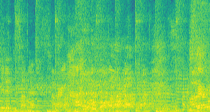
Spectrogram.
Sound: laughter

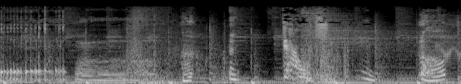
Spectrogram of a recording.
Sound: snoring; groans

